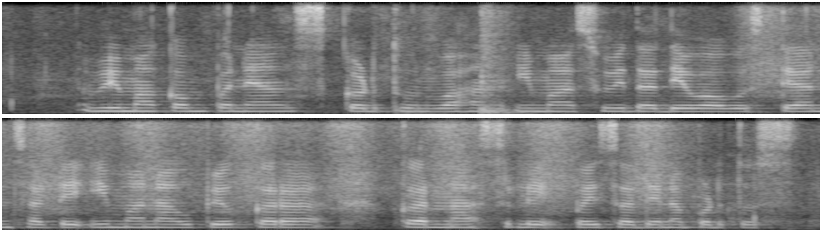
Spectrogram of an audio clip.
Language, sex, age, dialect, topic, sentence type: Marathi, female, 25-30, Northern Konkan, banking, statement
